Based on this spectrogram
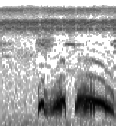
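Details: A single spotted dove phrase for luring: a quick warbling double coo followed by a longer, smooth coo that slowly falls, with a faint steady high hum behind.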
